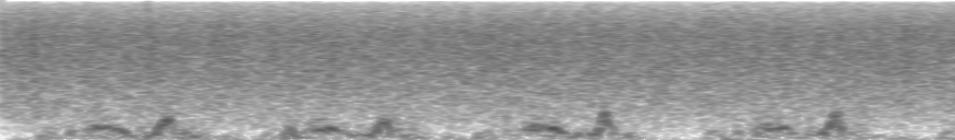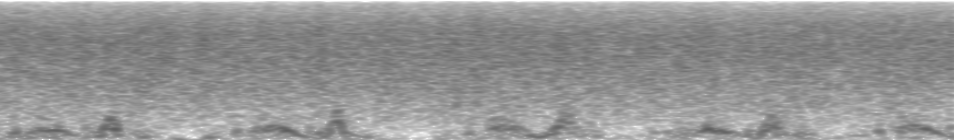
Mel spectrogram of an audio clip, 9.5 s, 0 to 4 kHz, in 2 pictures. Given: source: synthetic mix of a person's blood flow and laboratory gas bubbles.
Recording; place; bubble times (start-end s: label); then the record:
Doppler ultrasound of blood flow; precordium
0.70-0.80 s: bubbles
8.60-8.79 s: bubbles
8.85-8.91 s: bubbles
From the record:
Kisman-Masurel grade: 121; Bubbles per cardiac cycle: 1 to 2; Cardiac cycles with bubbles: 10 to 50%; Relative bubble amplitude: barely perceptible (0.100 to 0.250); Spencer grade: 2 (many but less than half of the cardiac periods contain bubble signals, singularly or in groups); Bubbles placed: anywhere in the cardiac cycle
